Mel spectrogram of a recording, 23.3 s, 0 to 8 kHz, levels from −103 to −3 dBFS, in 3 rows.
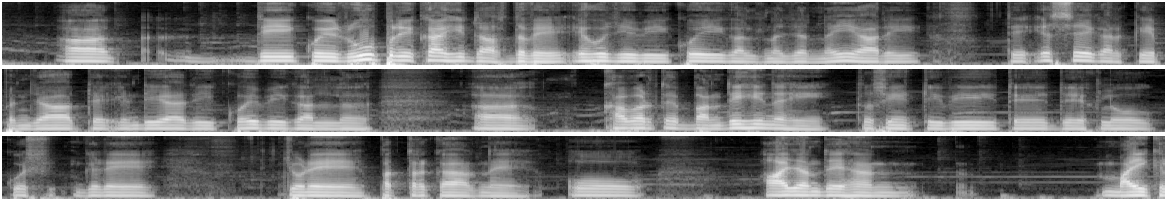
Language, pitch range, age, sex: Punjabi, 110-125 Hz, 50-69, male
